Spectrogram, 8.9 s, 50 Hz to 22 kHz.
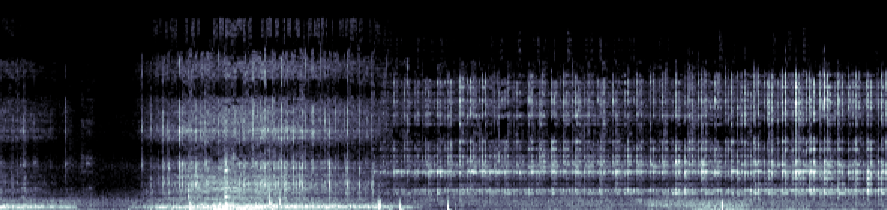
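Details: Beko Aquatech WMY91466AQ washer, inverter motor: light irregular clicks and rattles over faint motor hum from clicking motor bearings; fixed by bending the wavy tension ring between rear bearing and housing.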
